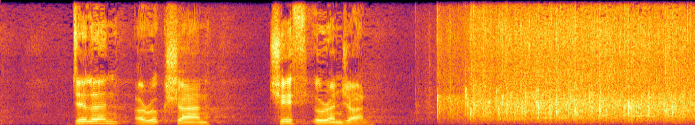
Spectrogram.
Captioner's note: applause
